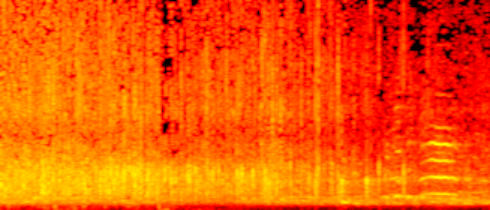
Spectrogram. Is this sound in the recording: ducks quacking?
no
